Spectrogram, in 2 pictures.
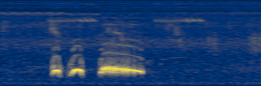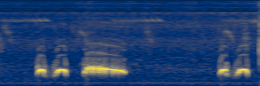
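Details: Spotted dove with its wing-flapping call: phrases of two quick soft coos followed by a longer, slightly falling croon. The phrase repeats about every two and a half seconds, with a third phrase starting at the end.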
